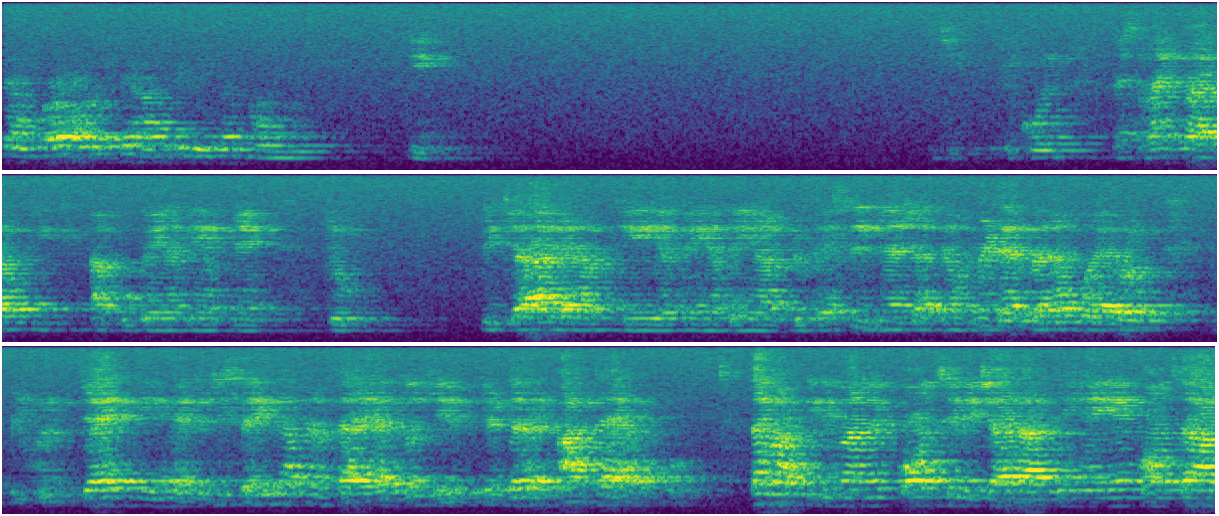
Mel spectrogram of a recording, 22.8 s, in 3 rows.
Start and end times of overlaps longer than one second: none

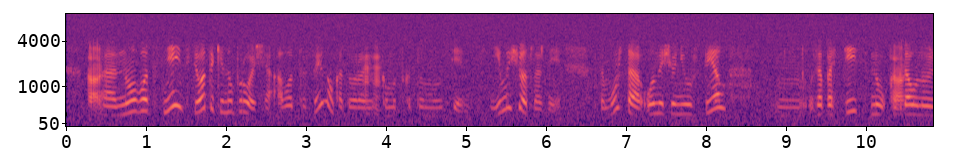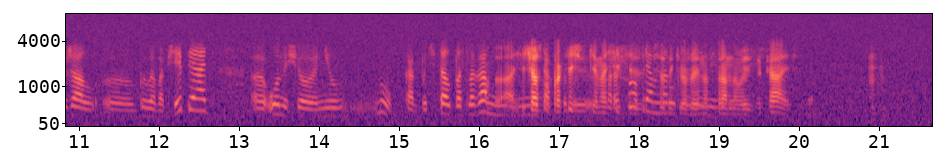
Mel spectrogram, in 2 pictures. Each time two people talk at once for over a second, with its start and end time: 16.1-19.2

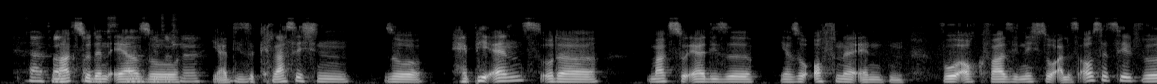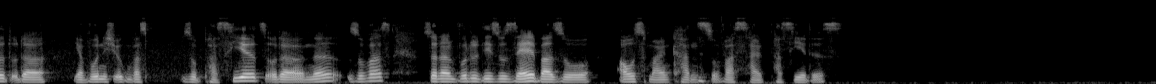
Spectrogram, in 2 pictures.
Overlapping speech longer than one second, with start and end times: 0.5-1.8

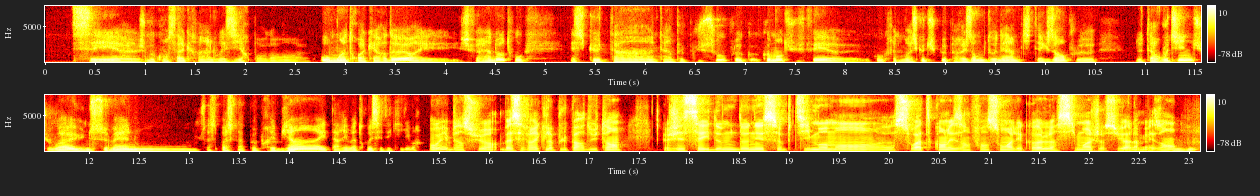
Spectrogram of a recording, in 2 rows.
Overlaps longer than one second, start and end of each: none

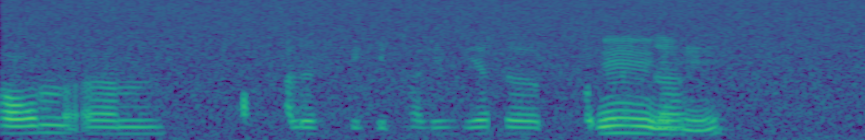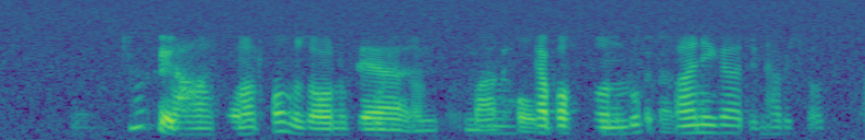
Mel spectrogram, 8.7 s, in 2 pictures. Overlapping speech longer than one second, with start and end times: 6.2-7.8

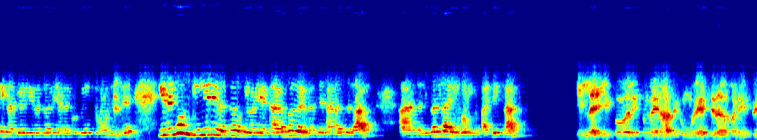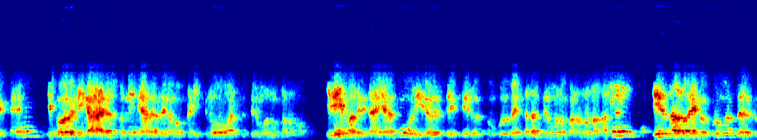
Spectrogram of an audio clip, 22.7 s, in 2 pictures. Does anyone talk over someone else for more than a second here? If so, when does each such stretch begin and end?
none

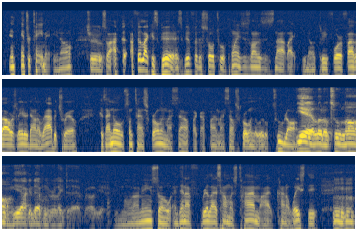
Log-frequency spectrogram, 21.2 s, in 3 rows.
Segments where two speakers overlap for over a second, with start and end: none

